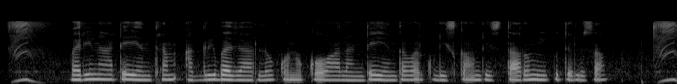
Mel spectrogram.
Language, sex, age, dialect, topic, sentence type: Telugu, female, 18-24, Southern, agriculture, question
